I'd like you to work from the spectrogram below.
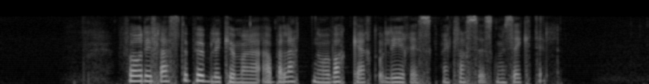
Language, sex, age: Norwegian, female, 25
